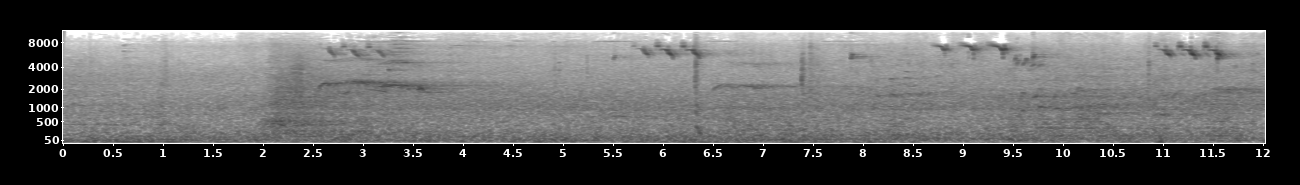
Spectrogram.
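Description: A small bird chirping in short bursts of three or four quick, high, falling notes, repeated every two to three seconds over a steady low rumble of city background noise.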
